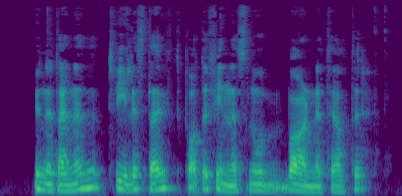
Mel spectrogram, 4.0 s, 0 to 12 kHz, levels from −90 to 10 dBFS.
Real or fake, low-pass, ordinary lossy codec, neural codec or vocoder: real; 10.8 kHz; MP3, 96 kbps; none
